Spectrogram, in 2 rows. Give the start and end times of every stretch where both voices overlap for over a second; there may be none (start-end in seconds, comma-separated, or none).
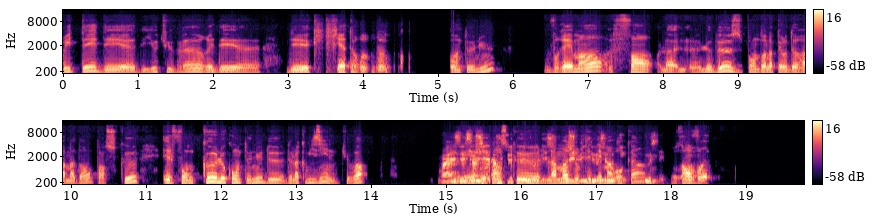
15.2-17.9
